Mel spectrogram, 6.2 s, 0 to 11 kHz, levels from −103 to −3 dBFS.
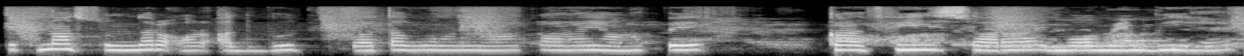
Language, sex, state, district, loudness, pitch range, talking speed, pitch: Hindi, female, Uttar Pradesh, Hamirpur, -17 LUFS, 235-255 Hz, 145 wpm, 245 Hz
